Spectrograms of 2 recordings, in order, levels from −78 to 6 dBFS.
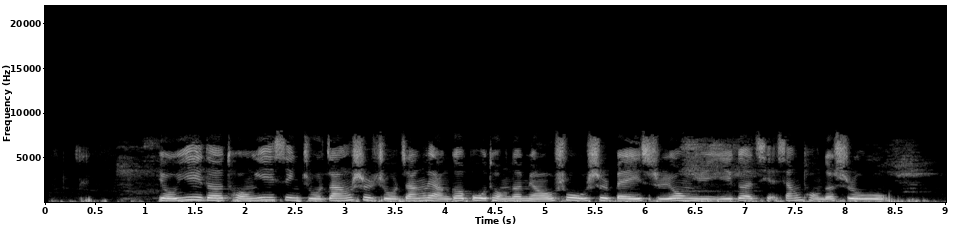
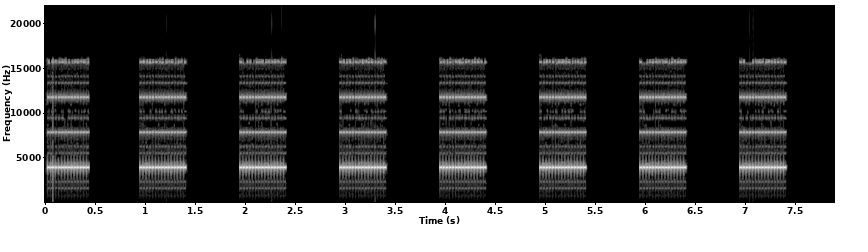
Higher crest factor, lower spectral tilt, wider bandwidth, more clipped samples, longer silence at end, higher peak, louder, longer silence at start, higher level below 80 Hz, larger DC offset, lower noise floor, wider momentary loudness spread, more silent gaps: about the same, 14 dB vs 10 dB; first, -4.5 dB/octave vs 8 dB/octave; second, 8 kHz vs 17 kHz; neither; second, 0.2 s vs 0.5 s; second, -4 dBFS vs 0 dBFS; second, -18 LUFS vs -7 LUFS; first, 0.35 s vs 0 s; first, -46 dBFS vs -82 dBFS; neither; second, -47 dBFS vs under -90 dBFS; second, 8 LU vs 11 LU; second, none vs 0.45-0.93 s, 1.43-1.94 s, 2.42-2.94 s, 3.43-3.94 s, 4.43-4.94 s, 5.43-5.94 s, 6.43-6.94 s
